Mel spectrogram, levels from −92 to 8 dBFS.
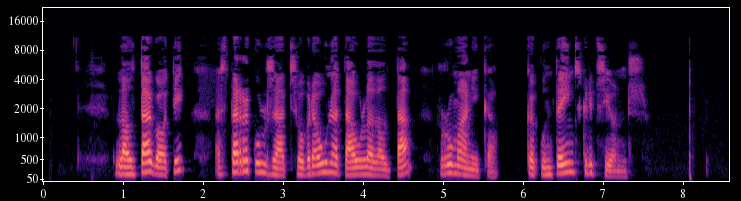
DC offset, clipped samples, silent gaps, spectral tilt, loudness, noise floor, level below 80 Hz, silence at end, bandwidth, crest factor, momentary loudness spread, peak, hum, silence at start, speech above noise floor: under 0.1%; under 0.1%; none; -5 dB/octave; -22 LUFS; -75 dBFS; -72 dBFS; 1.15 s; 11.5 kHz; 20 dB; 16 LU; -2 dBFS; none; 0.9 s; 53 dB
